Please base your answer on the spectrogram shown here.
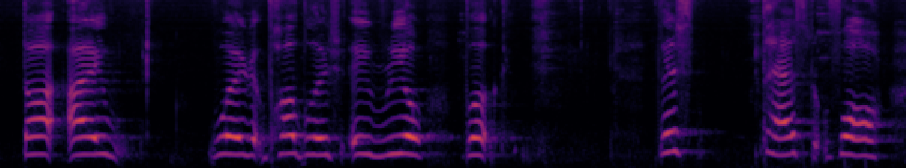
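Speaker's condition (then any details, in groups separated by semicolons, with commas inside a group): Cerebral palsy; left hand and left side affected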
